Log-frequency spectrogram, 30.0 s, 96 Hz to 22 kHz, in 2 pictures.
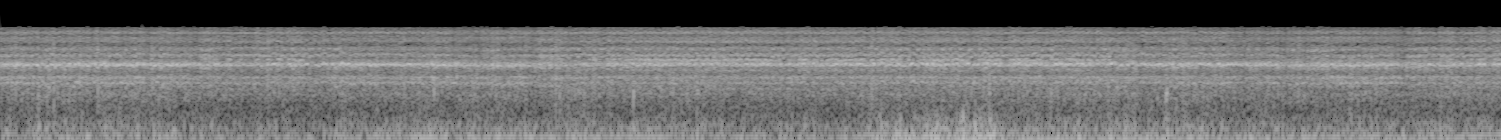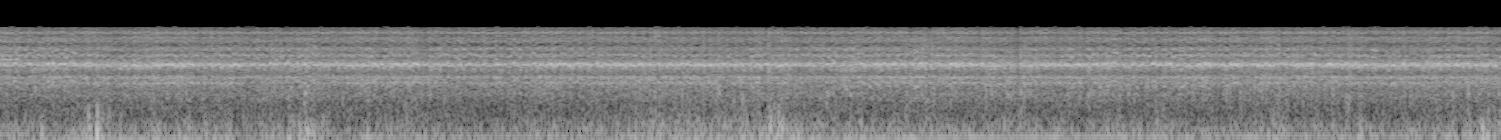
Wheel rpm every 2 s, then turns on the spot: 230, 220, 220, 210, 210, 220, 230, 220, 230, 230, 230, 220, 230, 230, 230.
none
